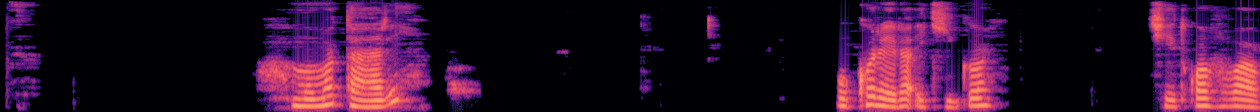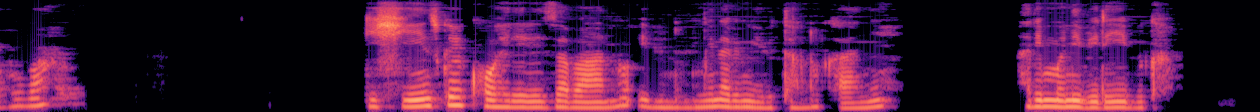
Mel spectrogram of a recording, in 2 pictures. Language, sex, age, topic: Kinyarwanda, female, 25-35, finance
